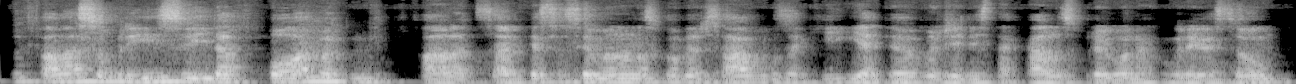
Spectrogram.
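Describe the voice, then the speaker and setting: A man hosting a podcast talks quickly and eagerly, affirming his guest as he goes. He sounds roomy and a bit off mic. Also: mid-range voice, fairly even intonation, recorded from a distance. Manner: enthusiastic, affirming interjections. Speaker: podcast host. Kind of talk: casual interview chat.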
